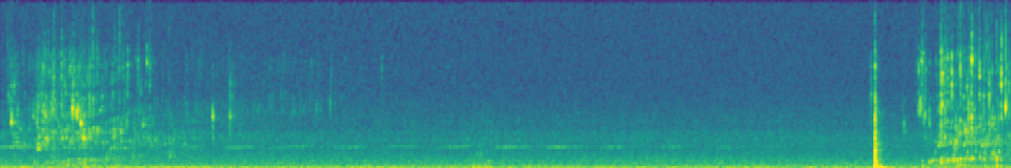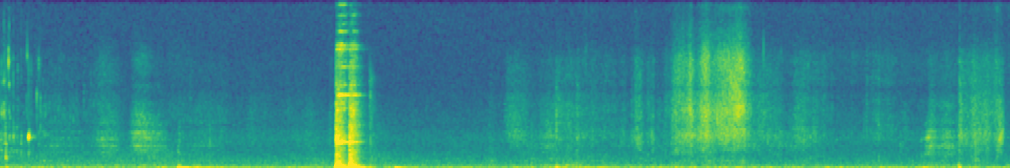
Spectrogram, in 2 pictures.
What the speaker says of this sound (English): I need to pour myself some water.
